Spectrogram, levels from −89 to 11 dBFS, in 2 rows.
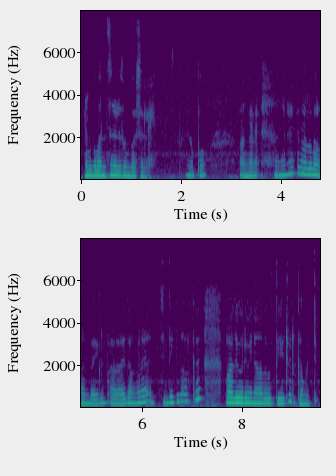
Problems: low volume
